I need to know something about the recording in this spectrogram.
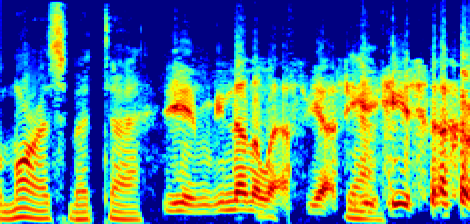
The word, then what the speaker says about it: Maurice: He pronounces it, as we both know, Morris, but nonetheless, yes, yeah.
